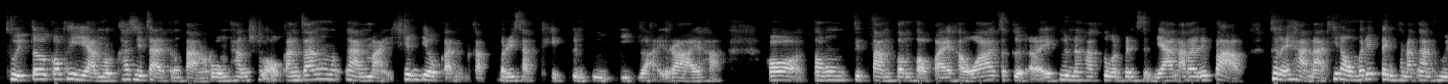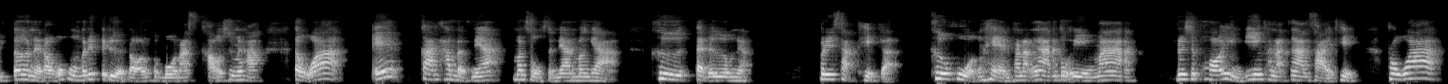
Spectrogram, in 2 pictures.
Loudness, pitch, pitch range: -15 LUFS, 205 Hz, 180-240 Hz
